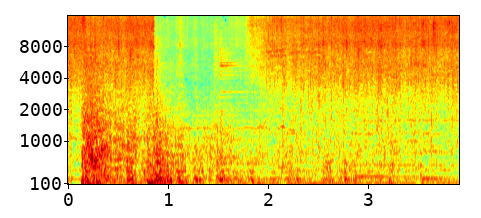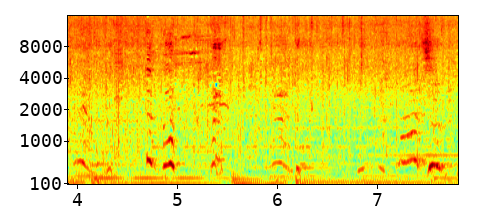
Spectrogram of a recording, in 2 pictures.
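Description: Heavy rain pours steadily with thunder rumbling in the opening seconds, a loud, dense wash of rain continuing throughout with a low droning tone underneath.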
